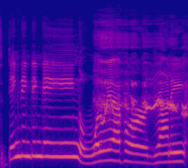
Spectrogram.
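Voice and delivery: high sing-song ding ding; game show host bell voice, mocking; Jim Carrey impression. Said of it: "Jim Carrey goes".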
